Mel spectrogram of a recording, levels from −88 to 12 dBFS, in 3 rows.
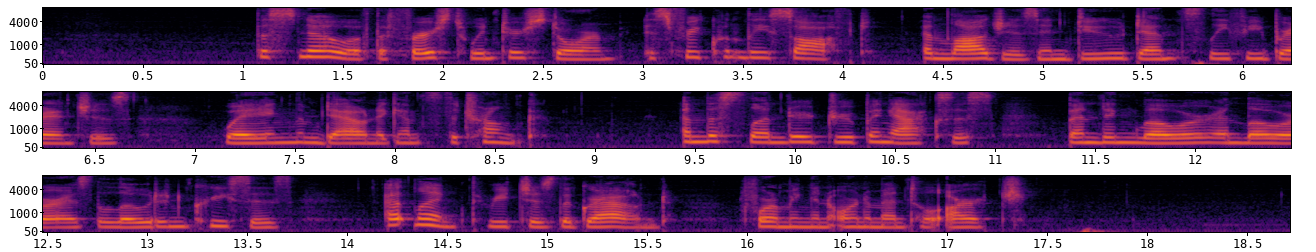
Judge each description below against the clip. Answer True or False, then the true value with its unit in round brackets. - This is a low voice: False (220 Hz)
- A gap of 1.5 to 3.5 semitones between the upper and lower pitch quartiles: True (2.8 semitones)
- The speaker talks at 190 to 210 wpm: False (145 wpm)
